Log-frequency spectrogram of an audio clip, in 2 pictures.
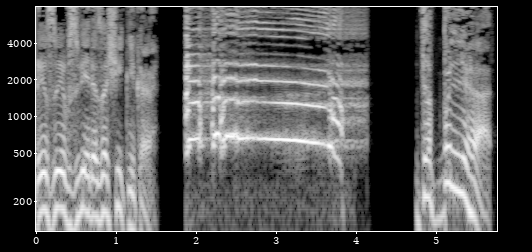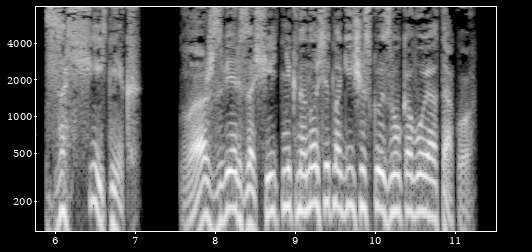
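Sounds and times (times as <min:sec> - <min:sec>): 
speech: 0:00.0 - 0:01.6, 0:04.8 - 0:11.3
rooster crowing: 0:01.9 - 0:04.2.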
